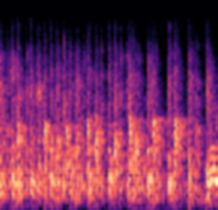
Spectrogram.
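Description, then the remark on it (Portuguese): A loud round of applause for a guest: many hands clapping in a dense, steady patter of sharp crackling claps that lasts about three seconds, with no one talking. “Salve de palmas!”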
